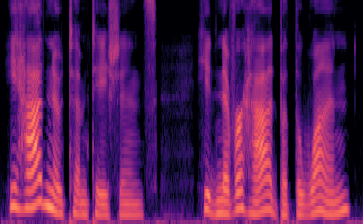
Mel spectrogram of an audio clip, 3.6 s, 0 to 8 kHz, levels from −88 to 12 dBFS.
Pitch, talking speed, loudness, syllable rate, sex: 175 Hz, 180 wpm, -19 LUFS, 4.5 syllables/s, female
